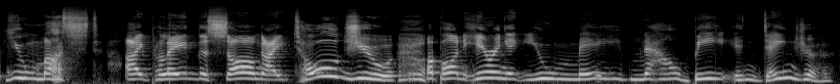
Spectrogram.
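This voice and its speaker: A man's voice: very high voice, takes it slowly, hardly any pauses. A man playing an earnest, anxious songwriter in a comedic audio drama, pleading melodramatically. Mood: urgent, pleading. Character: earnest, anxious songwriter seeking a friend's help.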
